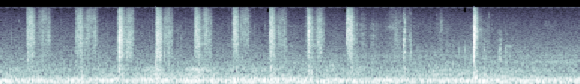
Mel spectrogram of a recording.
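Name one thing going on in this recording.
A knife blade taps and stabs sharply into stone.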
